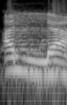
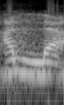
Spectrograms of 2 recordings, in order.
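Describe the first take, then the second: The two takes are said the same way.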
